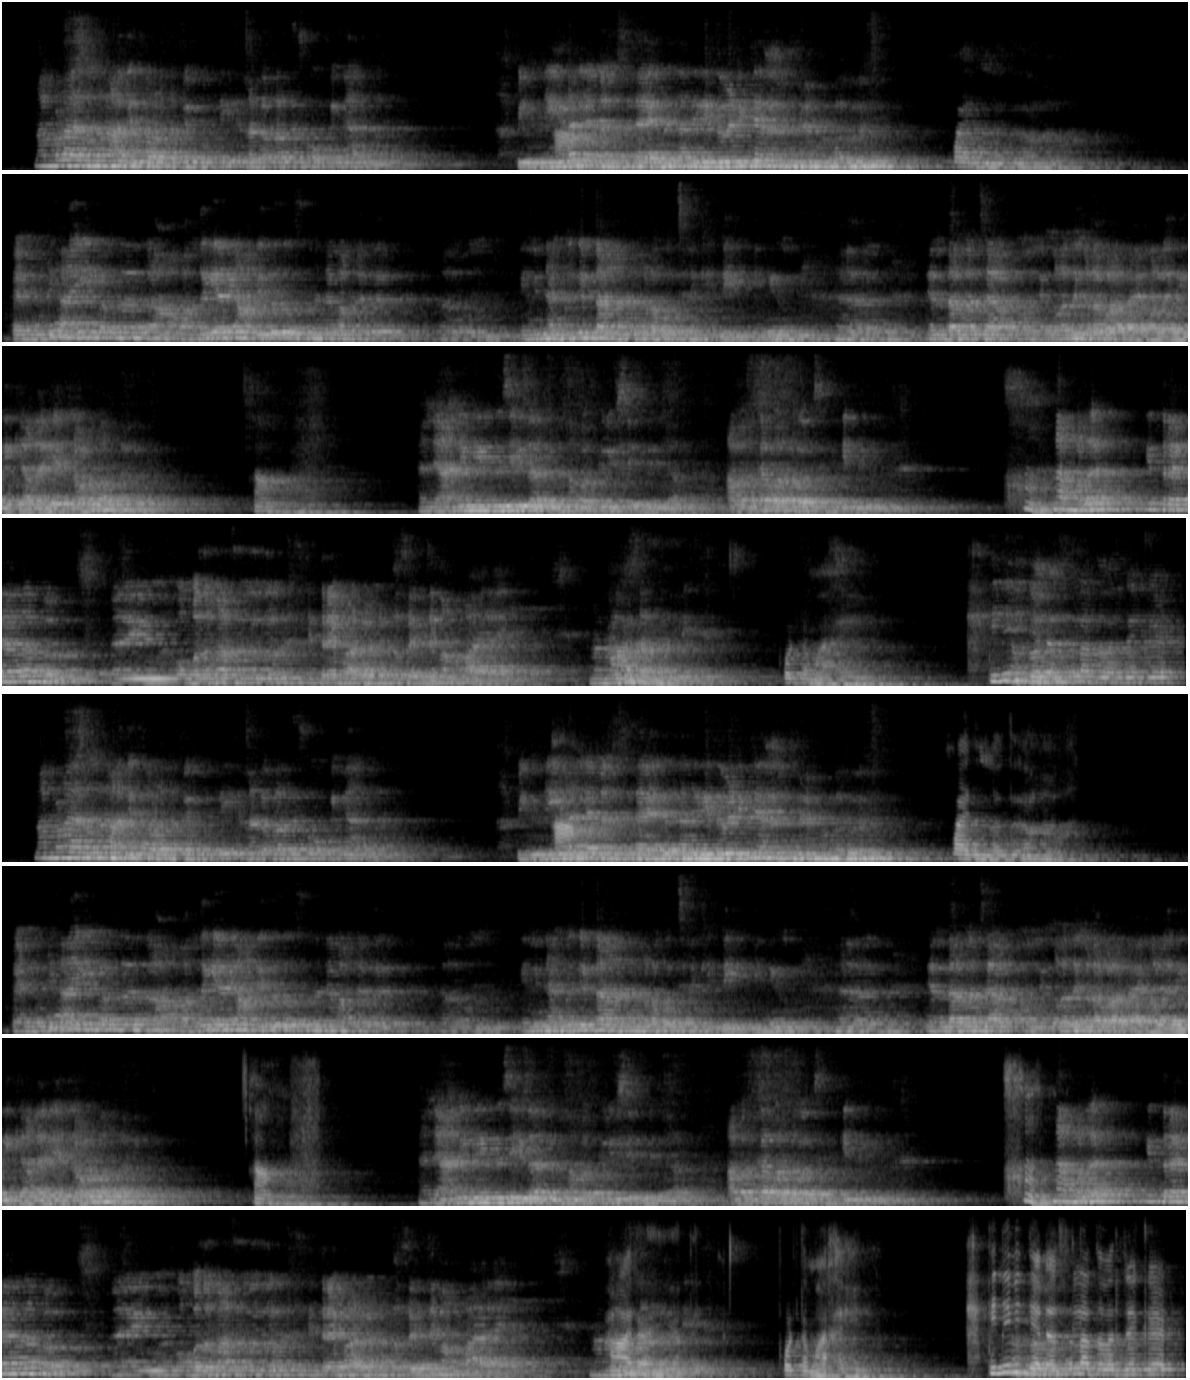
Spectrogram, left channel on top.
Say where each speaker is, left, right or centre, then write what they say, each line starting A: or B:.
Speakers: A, on the left (about 25°); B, on the right (about 70°).
A: നമ്മളായിരുന്നു ആദ്യത്തെ അവിടത്തെ പെൺകുട്ടി എന്നൊക്കെ പറഞ്ഞ് സോപ്പിംഗായിരുന്ന് പിന്നീടല്ലേ
B: ആഹ്
A: മനസ്സിലായത് അത് ഏതു വഴിക്കാ വരുന്നേ എന്നുളളത്
B: വര്ന്നത് ആഹ്
A: പെൺകുട്ടി ആയി വന്ന് ആഹ് വന്ന്കേറി ആദ്യത്തെ ദിവസം തന്നെ പറഞ്ഞത് ആം ഇനി ഞങ്ങ്ക്ക് കിട്ടാന്ള്ള ഞങ്ങടെ കൊച്ചിനെ കിട്ടി ഇനി ഏഹ് എന്താന്ന് വെച്ചാ എഹ് നിങ്ങള് നിങ്ങടെ പാടയിന്ന്ള്ള രീതിക്കാണ് എന്നോട് പറഞ്ഞത്
B: ആഹ്
A: എഹ് ഞാനിനി എന്ത് ചെയ്താലും അവർക്ക് വിഷയവില്ല അവർക്ക് അവർടെ കൊച്ചിനെ കിട്ടീന്ന്
B: ആഹ്
A: നമ്മള് ഇത്രേനാളും അപ്പം ഏഹ് ഉം ഒമ്പത് മാസം നിന്ന് ഇത്രയും പാടുപെട്ട് പ്രസവിച്ച നമ്മളാരായ് നമ്മള്
B: ആരായി
A: പൊട്ടന്മാരായ്
B: അതെ പൊട്ടന്മാരായി പിന്നീ
A: അപ്പം
B: വിദ്യാഭ്യാസം തല്ലാത്തവർടെക്കേ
